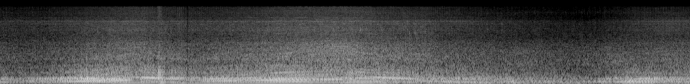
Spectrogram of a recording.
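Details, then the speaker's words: 2003 Ford Explorer that failed inspection for misfire, after replacing the ignition coil: pitch climbs and falls smoothly through a couple of revs with a steady even pulse and no stumble; running smoother. "it's running smoother than it was and once I once I put some pressure on it goes right out"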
